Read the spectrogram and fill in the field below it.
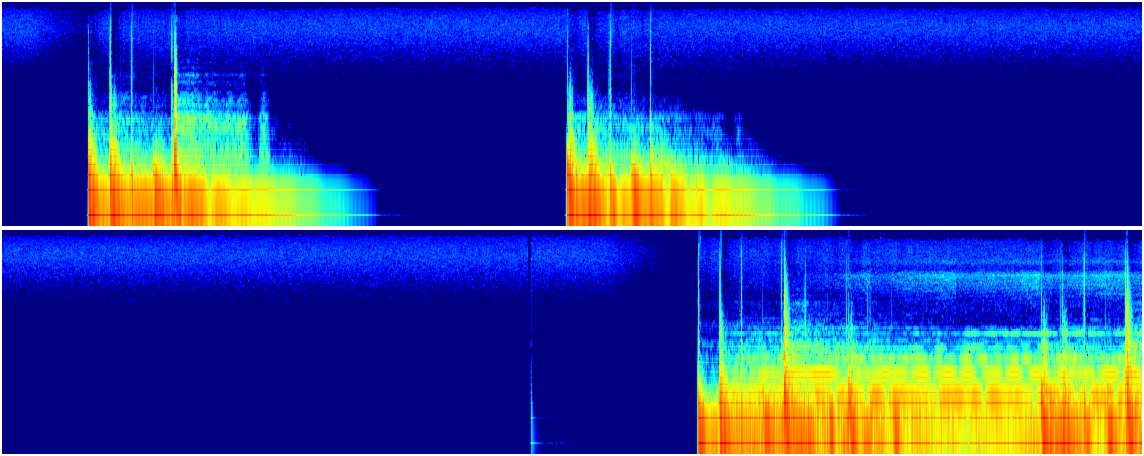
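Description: Electronic music plays in short bursts, with deep bass notes and sharp beats.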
